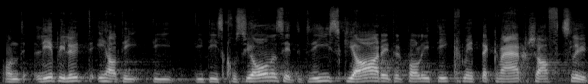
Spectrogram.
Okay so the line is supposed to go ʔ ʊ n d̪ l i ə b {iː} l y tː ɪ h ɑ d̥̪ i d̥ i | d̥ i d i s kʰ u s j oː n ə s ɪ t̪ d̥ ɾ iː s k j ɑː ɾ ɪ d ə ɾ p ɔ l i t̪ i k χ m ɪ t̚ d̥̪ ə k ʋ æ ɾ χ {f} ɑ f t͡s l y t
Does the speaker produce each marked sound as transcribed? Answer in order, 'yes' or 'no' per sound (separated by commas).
no, no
